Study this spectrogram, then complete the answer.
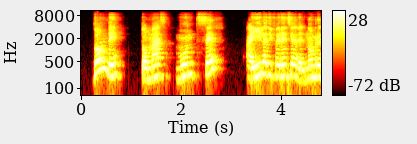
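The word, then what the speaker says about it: Müntzer: Ahí la diferencia del nombre del poblado es nada más que el poblado empieza con T y el protagonista es TZ. El poblado es munster y el tipo es Mun con t ser.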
